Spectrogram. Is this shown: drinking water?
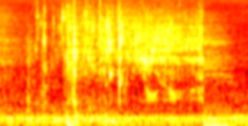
yes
